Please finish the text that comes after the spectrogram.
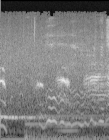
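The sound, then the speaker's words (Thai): Heavy rain hisses continuously across the whole clip, a dense wash of noise, with wavering tonal sounds rising and falling on top of it. “ตกหนักลิงกับคางคกได้หลบฝนอยู่ใต้ต้นไม้”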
